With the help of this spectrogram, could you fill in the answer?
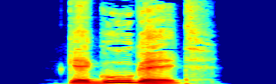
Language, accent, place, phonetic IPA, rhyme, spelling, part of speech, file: German, Germany, Berlin, [ɡəˈɡuːɡl̩t], -uːɡl̩t, gegoogelt, verb, De-gegoogelt.ogg
- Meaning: past participle of googeln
